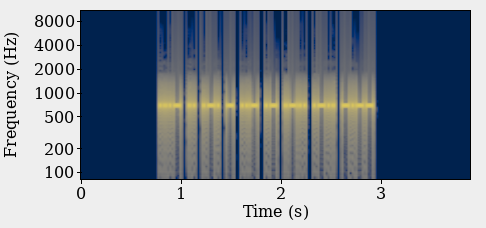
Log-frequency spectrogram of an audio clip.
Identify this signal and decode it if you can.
Morse code, heard as a keyed tone, about 50 wpm, 700 Hz. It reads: VIRTUALLY
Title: LY Suffix - Top 100 Words with Base Words 50wpm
